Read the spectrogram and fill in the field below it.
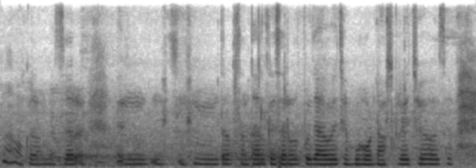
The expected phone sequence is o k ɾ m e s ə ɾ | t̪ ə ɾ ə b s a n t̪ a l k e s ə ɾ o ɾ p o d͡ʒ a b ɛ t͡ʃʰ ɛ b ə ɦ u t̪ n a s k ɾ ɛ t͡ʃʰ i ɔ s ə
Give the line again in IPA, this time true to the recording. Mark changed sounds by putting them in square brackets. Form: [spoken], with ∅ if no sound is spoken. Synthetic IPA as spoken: o k ɾ m e s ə ɾ | t̪ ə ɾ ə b s [ə] n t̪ a l k e s ə ɾ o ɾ p [u] d͡ʒ a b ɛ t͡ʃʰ ɛ b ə ɦ u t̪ n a s k ɾ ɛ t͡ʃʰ [ɛ] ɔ s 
